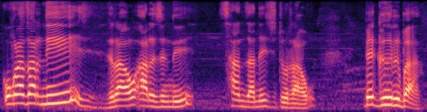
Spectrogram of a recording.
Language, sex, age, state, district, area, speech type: Bodo, male, 45-60, Assam, Baksa, urban, spontaneous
